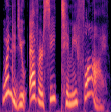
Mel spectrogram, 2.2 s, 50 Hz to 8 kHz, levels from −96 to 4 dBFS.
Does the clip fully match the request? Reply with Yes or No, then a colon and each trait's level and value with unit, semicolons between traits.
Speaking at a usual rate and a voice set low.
No: average, 190 wpm; very high, 265 Hz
